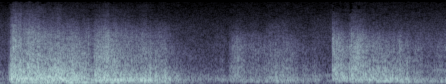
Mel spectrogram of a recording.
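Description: Heavy booming gunfire from naval guns: a few loud blasts, each trailing into a long rumbling roar, following one another with no voices over them.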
